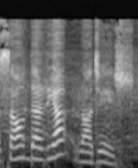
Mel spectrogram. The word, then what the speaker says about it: Saundarya Rajesh: I am Dr. Saundarya Rajesh.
